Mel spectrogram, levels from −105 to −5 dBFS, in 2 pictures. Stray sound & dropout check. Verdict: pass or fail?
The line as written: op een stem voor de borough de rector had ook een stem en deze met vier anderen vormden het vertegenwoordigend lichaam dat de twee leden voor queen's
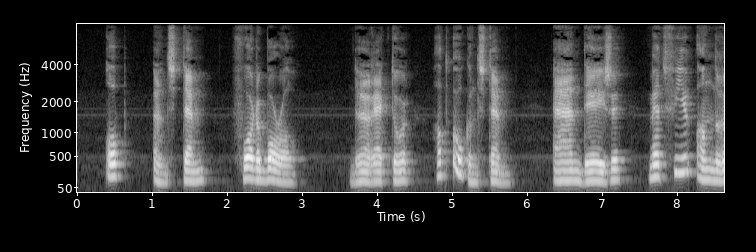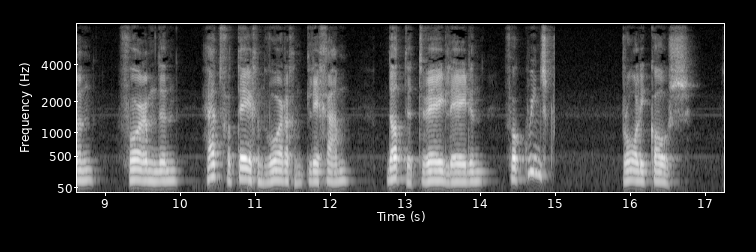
pass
